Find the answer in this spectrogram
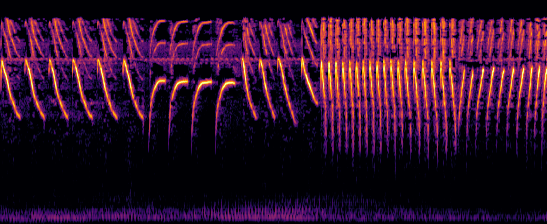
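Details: Singing male canary, played to train young birds: evenly spaced falling whistles, a stretch of looping upswept notes, then a very fast rattling trill of short descending notes, over a low hum.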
